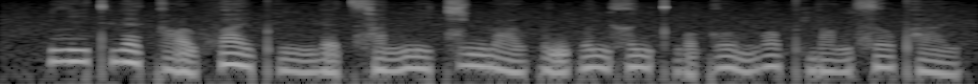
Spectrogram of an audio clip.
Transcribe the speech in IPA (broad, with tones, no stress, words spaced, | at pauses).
li˦t̪ʰɥɛ˥˨kɑ̰˨˩ʊ̯ fa˥˨ɪ̯pʰi˩nn̪ɥɛ̰˨˩ t͡sʰa˨˦nn̪i˨˦ t͡ɕi˦ŋɻɑ˨˦ʊ̯ pə̰˨˩npə˥˨nxə˥˨n t̪ʰwɔ̰˨˩ko˥˨ʊ̯mwɔ˦pʰjɑ˨˦ŋ sɤ˦pʰa˨ɪ̯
